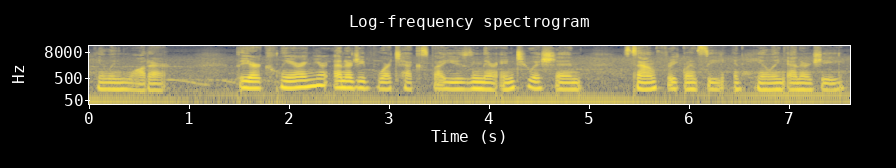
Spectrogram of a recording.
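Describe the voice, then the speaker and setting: Meditation narrator: female, fairly low register with noticeable creak, soothing, unhurried and gentle delivery over background music. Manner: calm, gentle, measured. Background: relaxation track with music, dolphin and water sounds.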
